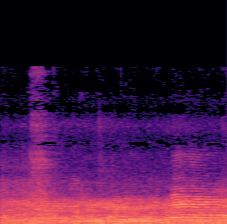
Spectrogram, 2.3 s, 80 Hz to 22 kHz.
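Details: Brief, quavering bleats from Garut sheep in a busy sheep and goat market at Tanjungsari, Subang, 2022, half-buried under nearby chatter and general crowd noise.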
